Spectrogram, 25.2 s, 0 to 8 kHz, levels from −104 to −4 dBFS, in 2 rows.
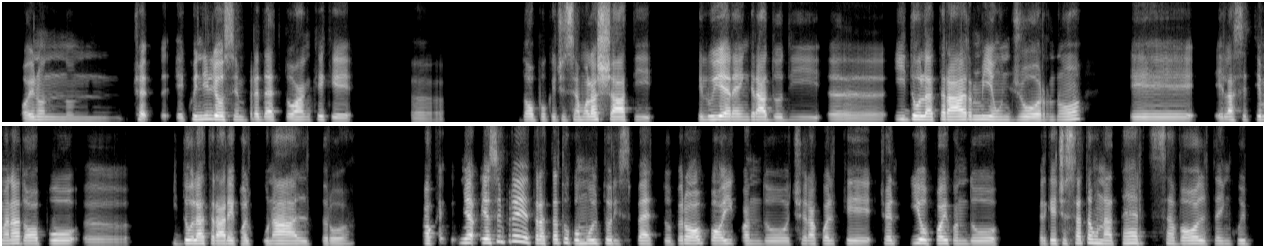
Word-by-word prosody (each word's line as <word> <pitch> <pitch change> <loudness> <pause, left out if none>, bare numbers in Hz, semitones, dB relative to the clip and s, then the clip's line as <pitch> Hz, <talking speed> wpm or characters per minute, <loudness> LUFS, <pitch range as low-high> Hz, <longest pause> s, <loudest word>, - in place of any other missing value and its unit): poi 180 +2 -2
non 190 -2 -6
non 170 -1 -20
cioè - - -3
e 475 0 -19
e 175 - -11
quindi 225 +5 -2
gli 240 - +8
ho 220 - +7
sempre 195 -3 -6
detto 185 0 -1
anche 190 +3 -1
che, 175 -4 -6 0.6
ehm, 160 0 -19 0.8
dopo 190 -1 -3
che 190 +1 -12
ci 195 - -13
siamo 190 +1 -3
lasciati, 190 -3 +4 0.4
che - - -10
lui 215 +2 +3
era 195 -2 +7
in 195 - -3
grado 190 -2 +3
di, 185 -1 -18
ehm, 175 -1 -10
idolatrarmi 220 -1 +5
un 195 0 -4
giorno, 195 +5 -1 0.4
ehm, 185 -1 -5 0.2
e - - -12
la 195 - +2
settimana 205 +2 0
dopo, 200 0 0
ehm, 165 0 -15 0.5
idolatrare 215 -1 +4
qualcun 185 +1 -8
altro. 185 -1 +1 0.7
Oka 225 +4 -4
mi 255 +1 +3
ha 255 - +4
mi 260 - +2
ha - - +5
sempre 335 0 +1
trattato 245 +2 -1
con 215 0 0
molto 225 0 -1
rispetto, 195 -1 -4
però 215 +2 +3
poi 205 +1 0
quando 190 -1 -7
c'era 195 0 -4
qualche 200 -1 -6
cioè 215 -1 -6
io 235 -2 +5
poi 220 -1 +2
quando 190 -3 -5 0.4
perché 195 +2 -3
c'è 215 - -8
stata 230 +4 0
una 205 -4 +1
terza 230 0 -3
volta 205 -1 0
in 195 0 -11
cui 205 -1 -7
195 Hz, 155 wpm, -23 LUFS, 190-215 Hz, 0.8 s, gli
